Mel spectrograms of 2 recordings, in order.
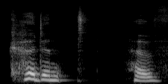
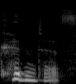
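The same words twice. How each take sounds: First: The T sound is strong and clearly released. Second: The T sound is weak and barely heard. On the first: The speaker calls it wrong. "it doesn't have to be couldn't have" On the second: The speaker calls it right. "that T sound often becomes a little bit weaker"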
